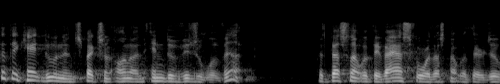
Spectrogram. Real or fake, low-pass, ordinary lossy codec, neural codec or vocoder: fake; 7.2 kHz; Opus, 64 kbps; vocoder, 22.05 kHz, 80 mel bands, WaveNeXt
